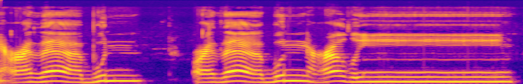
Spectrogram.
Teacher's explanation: عین کو اس کے مخرج سے پڑھیں گے، یعنی وسطی حلق سے پڑھیں گے، درمیانی حلق سے پڑھیں گے، کیونکہ اگر ہم نے عین کو اس کے مخرج سے نہ پڑھا تو عین جو ہے وہ حمزہ میں تبدیل ہو جائے گا.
